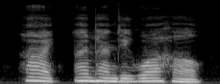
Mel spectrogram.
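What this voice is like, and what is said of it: Imitates another person's voice. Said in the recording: “That's my Andy Warhol impression.”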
